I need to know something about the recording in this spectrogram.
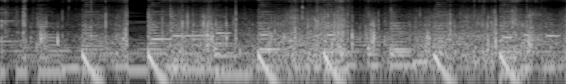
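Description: Background music with a steady beat of deep drum hits.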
